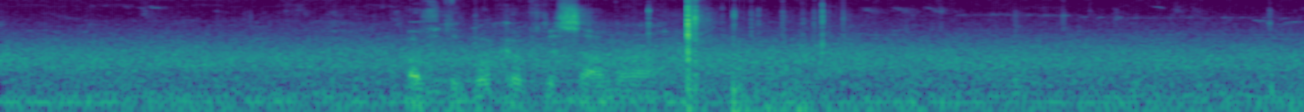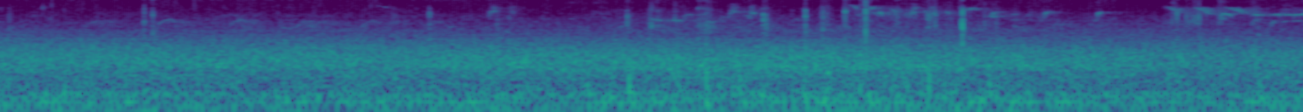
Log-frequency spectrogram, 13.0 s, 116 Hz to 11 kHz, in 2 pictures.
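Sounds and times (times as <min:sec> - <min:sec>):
steady rushing noise: 0:00.0 - 0:13.0
faint clicks and ticks: 0:08.6 - 0:11.8.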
